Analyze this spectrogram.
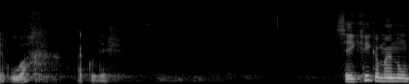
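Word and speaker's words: Ruach HaKodesh: Bonne prononciation, c'est roi HaKodesh.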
